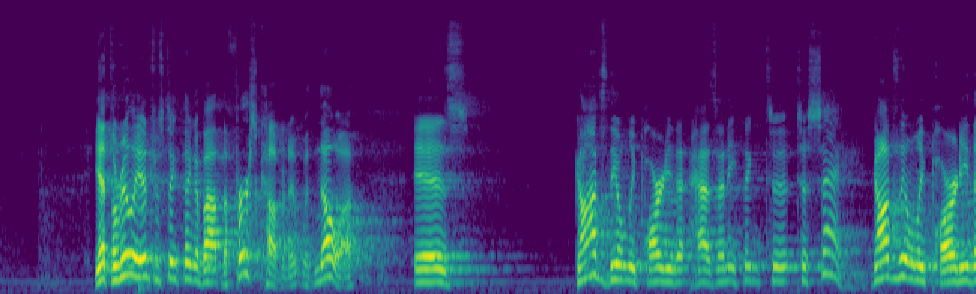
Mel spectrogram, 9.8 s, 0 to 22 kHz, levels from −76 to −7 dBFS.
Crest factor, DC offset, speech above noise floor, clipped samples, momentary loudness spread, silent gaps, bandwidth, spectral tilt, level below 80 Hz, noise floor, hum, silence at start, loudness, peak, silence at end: 18 dB; under 0.1%; 41 dB; under 0.1%; 12 LU; none; 13.5 kHz; -6.5 dB/octave; -62 dBFS; -58 dBFS; none; 0.95 s; -17 LUFS; 0 dBFS; 0 s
